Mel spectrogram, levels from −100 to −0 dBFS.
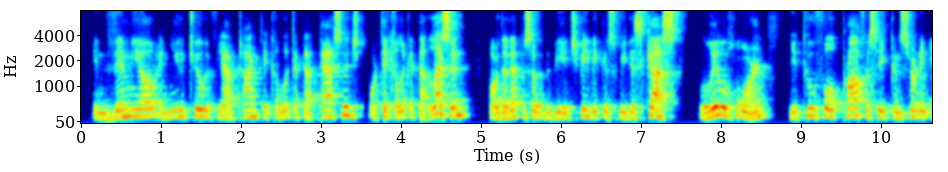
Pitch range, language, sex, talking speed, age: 165-215 Hz, English, male, 205 wpm, 50-69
